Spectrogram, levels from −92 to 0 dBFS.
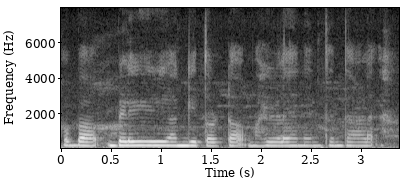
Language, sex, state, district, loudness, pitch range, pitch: Kannada, female, Karnataka, Koppal, -16 LUFS, 205-220 Hz, 210 Hz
